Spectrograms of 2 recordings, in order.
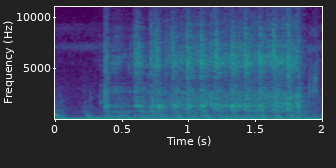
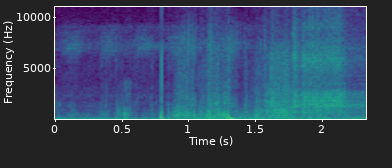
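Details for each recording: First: Old car with distributor and contact points, engine misfiring: after adjusting the point gap, the starter cranks rhythmically about 1.5 s but never catches; a broken contact-point wire is later found to be the cause. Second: Petrol car engine with distributor ignition after fixing a misfire (broken clip found, points adjusted): steady, even low idle rumble with no stumbles; now sounds good.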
